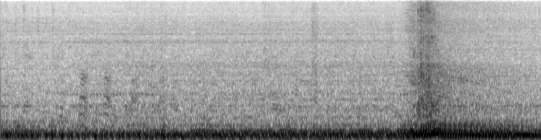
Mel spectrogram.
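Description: A car engine with side pipes rumbles steadily, low and throaty, then briefly revs louder near the end before settling.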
